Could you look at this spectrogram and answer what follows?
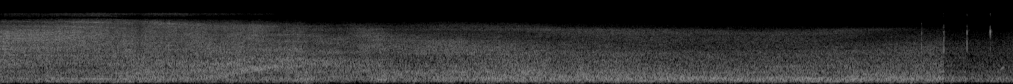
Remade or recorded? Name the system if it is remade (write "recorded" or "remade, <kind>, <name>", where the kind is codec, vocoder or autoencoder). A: recorded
